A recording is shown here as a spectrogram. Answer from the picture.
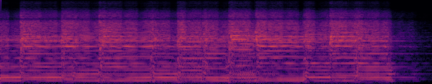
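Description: Harmony Jupiter Thinline hollow-body electric guitar with gold foil pickups, tuned to open E, playing a ringing chordal part with repeated strums that stops just before the end.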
